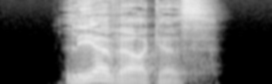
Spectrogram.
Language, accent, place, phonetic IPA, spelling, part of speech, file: German, Germany, Berlin, [ˈleːɐ̯ˌvɛʁkəs], Lehrwerkes, noun, De-Lehrwerkes.ogg
- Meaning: genitive singular of Lehrwerk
